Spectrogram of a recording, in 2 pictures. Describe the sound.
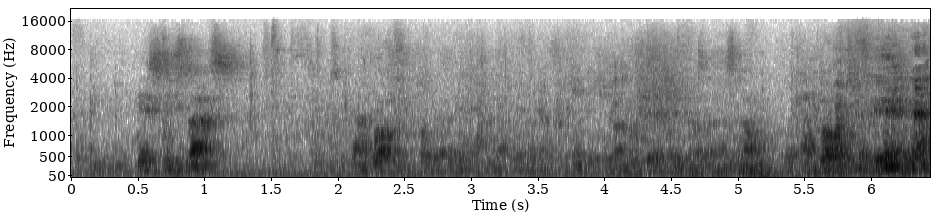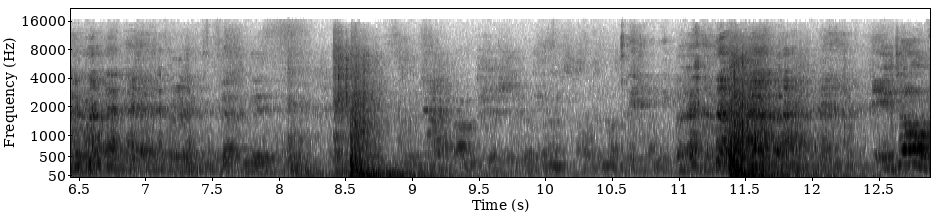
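A door shuts with a sharp, heavy thud, and a second loud slam follows a few seconds later, while people talk and chuckle throughout.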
